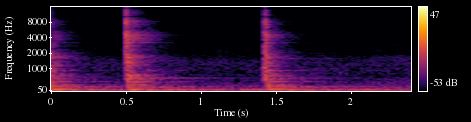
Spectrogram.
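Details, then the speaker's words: Walk-in freezer sitting at 30 degrees, unit off on low pressure: sharp single clicks about once a second over low hum; defrost termination switch clicking at the wrong temperature; thermostat measured closed and working. "If she wakes up. Our thermostat went bad. Hell no, it's clicking there at 40,"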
